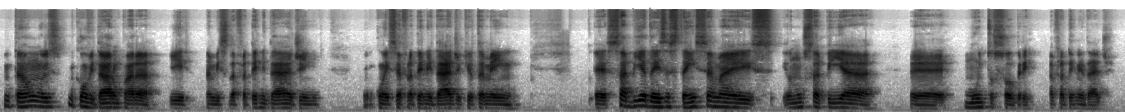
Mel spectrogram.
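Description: A young man in his twenties from São Paulo speaks with a São Paulo accent, soft-spoken and hesitant, pausing on fillers. His voice sits somewhat low. He talks over a webcam from a small plain room. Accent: São Paulo Portuguese. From São Paulo, Brazil. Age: 20s. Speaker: seminarian guest. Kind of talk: casual interview, recounting his story. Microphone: video call webcam.

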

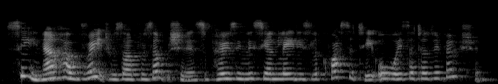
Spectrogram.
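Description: An earnest young gentlewoman acted by a woman reader with a fairly high voice and courteous, measured phrasing. She belongs to a period novel read aloud in an echoey room. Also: close to an everyday voice. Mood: polite, concerned. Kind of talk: dramatised audiobook reading of a period novel.

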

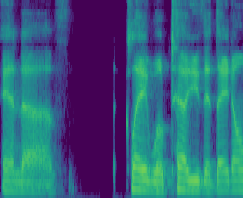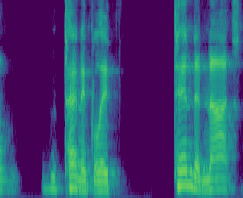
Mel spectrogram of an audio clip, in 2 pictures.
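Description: A man presenting an agenda item at a school board meeting, speaking haltingly with many filler pauses. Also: medium pitch, vocal fry, a bit bright. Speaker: school district administrator.

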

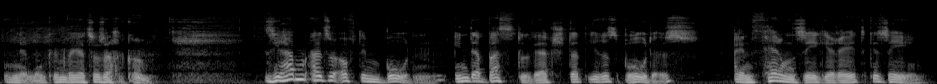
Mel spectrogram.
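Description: Probing official, husky timbre, varied intonation, wry, courteous, radio drama. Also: male voice, lowish voice, sing-song, measured pace, mellow, exaggerated voice. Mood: businesslike. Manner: formally polite, wry, inquisitive. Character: shrewd, dry, probing male official questioning witnesses. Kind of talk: German radio play acting.

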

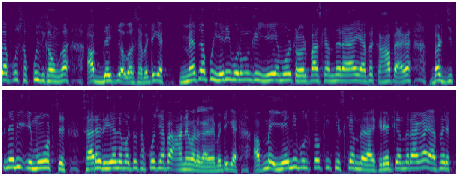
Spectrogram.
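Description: A young man talks through game updates in a casual YouTuber style. His voice is high for a man and fairly soft-edged, and he moves very quickly. He is chatty and leans on repeated tags to check the listener follows. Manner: repetitive verbal tags, chatty. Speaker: gaming YouTuber.

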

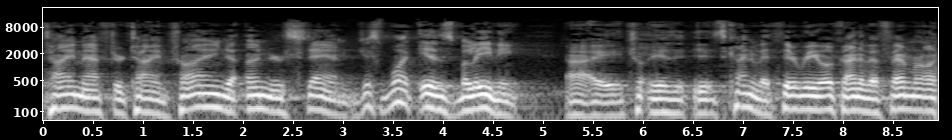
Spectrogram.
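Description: An elderly man teaching a Bible study from a lectern, reading scripture slowly and deliberately. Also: lowish voice, mellow. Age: older. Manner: slow, deliberate, reads scripture aloud with pauses. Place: church hall with red curtain, at a lectern. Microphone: lectern microphone. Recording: reverberant hall.

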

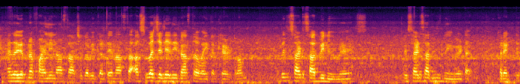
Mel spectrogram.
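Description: Hoarse teenage boy vlogging at home. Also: mid-range voice, level tone, fast talker, noisy background. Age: teens. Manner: chatty, filler-heavy, addresses viewers as "bhai" and "guys". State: hoarse, sore throat. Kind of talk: casual day-in-the-life vlog. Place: small home rooms indoors. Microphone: phone camera held at arm's length.

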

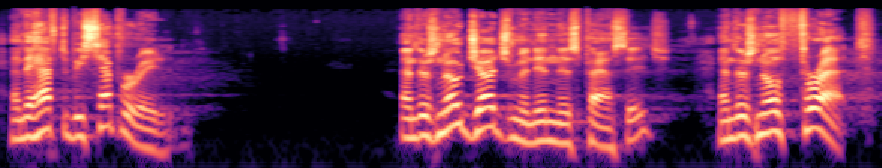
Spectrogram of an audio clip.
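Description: A man's voice: on the high side, big pitch swings, moderate pace. An older man preaching an expository sermon, earnestly reading scripture aloud and stressing key points as a pastor. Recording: large hall with long reverb.

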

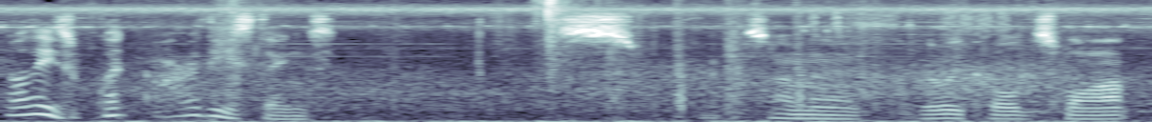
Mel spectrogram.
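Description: A man giving casual, laid-back gameplay commentary, musing aloud in a halting way. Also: fairly low pitch, big pitch swings, background noise. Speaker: gameplay video host.

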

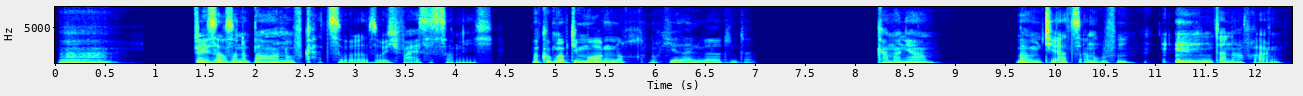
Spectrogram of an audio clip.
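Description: A young man from Germany hosting a live stream, chatting casually and haltingly as he answers viewer comments into a close microphone. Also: fairly low pitch, vocal fry, dark tone, no echo. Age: young adult. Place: indoor streaming room at home. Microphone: close microphone on a stand.

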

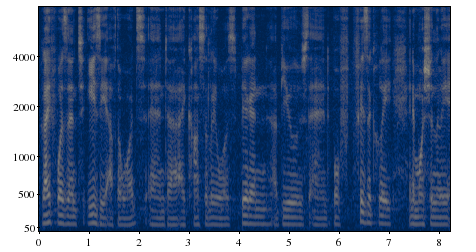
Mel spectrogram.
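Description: A young man, speaking earnestly as a guest in a TV news studio interview and pausing often on fillers. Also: deep voice, slight background noise. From Rwanda. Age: 20s. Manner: earnest, halting with many fillers.

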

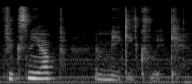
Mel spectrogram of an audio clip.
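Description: A woman's voice: a little high, animated, moderate pace, a little mellow, slight background noise, close to an everyday voice. A woman voicing a sullen young female bandit who answers curtly and mutters. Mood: irritable. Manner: curt, sulky, muttering.

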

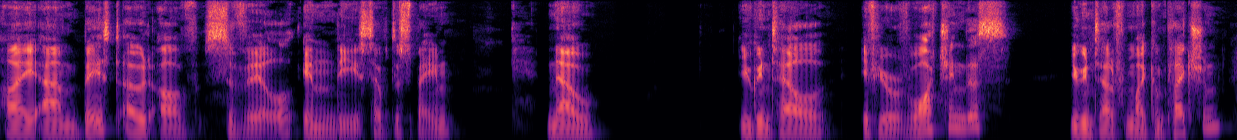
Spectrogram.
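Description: A man's voice: on the low side, expressive, measured pace, no room sound, clean studio sound. A man from Cork with an Irish accent, a guest chatting casually and self-deprecatingly, often restarting his sentences. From Ireland. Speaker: podcast guest, sustainability consultant. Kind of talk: casual interview talk.

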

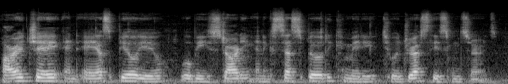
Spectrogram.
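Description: A man's voice: mid-range voice, level tone, quick pace, a little hiss or hum. A man reading scripted news narration as a reporter.

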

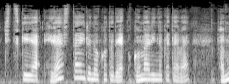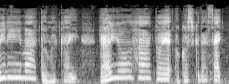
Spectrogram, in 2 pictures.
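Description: A woman's voice: mid-range voice, sing-song, a little fast, pushed and bright. A woman reading scripted advertising announcements for a bus, politely and formally.

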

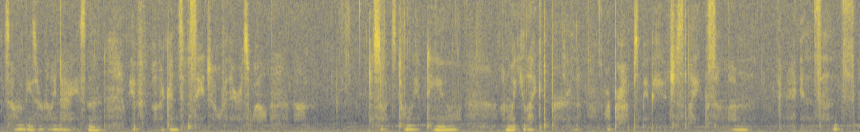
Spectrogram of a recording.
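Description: A young woman doing an ASMR shopkeeper roleplay in a gentle, unhurried whisper with pauses, close to the microphone. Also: a little high, completely flat delivery, rough recording. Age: young adult. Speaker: ASMR performer playing a cottage witch shopkeeper.

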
